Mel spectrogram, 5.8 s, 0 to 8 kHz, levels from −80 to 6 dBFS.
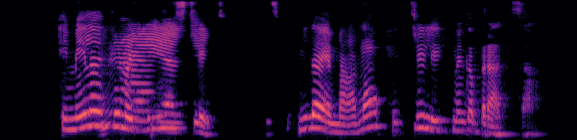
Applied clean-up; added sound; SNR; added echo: neural mask model Resemble Enhance denoiser.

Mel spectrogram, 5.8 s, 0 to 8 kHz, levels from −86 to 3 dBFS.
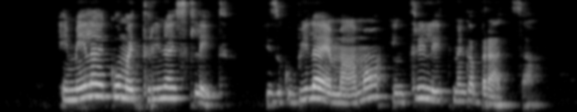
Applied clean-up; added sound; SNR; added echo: none; none; none; none.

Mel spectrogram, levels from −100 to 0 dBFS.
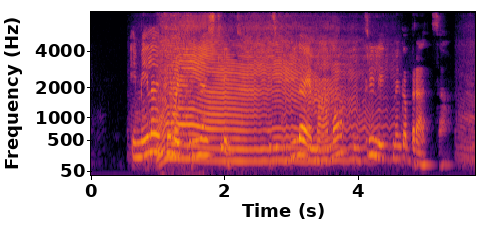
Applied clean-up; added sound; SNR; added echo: none; Motorcycle; 1 dB; none.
